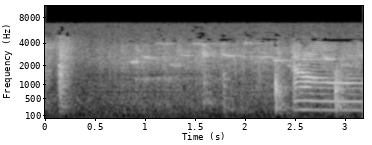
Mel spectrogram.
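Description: A dense chorus of small birds, including parakeets in a big cage, chirping and twittering in a pet shop, overlapping high calls throughout, with a louder, longer squawk-like call near the end.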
